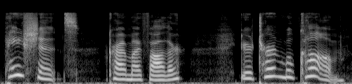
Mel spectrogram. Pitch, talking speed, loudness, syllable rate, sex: 280 Hz, 135 wpm, -17 LUFS, 4.3 syllables/s, female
